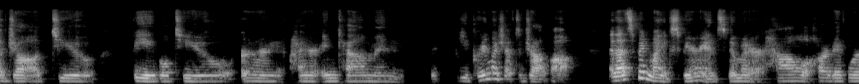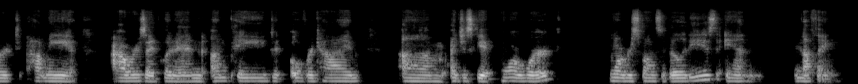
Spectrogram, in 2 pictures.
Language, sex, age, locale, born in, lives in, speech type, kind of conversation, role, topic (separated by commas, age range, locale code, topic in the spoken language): English, female, 30-34, en-US, United States, United States, conversation, unstructured, none, What did your first job teach you, and how does it still shape you?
